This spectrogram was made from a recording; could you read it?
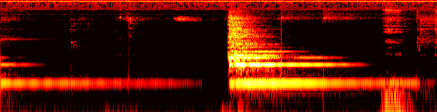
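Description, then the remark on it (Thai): A meditation bell is struck once, its bright attack opening into a long, steady hum with shimmering overtones that slowly fade. Before the strike, a soft lingering tone from an earlier ring hangs in the quiet. “ลองฟังเสียงระฆังแล้วดูซิจิตไหวไหม”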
